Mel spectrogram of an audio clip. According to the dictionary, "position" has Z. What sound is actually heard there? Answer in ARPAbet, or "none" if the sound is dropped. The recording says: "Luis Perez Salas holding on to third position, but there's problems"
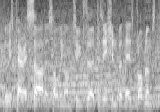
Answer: Z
